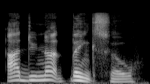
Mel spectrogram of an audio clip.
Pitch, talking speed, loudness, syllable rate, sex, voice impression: 150 Hz, 200 wpm, -18 LUFS, 3.9 syllables/s, male, masculine, very adult-like, slightly thick, slightly sincere, slightly friendly, slightly unique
